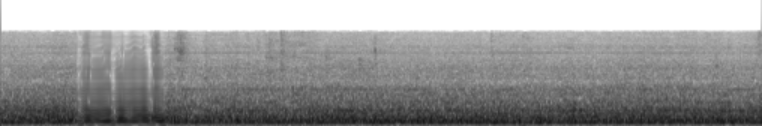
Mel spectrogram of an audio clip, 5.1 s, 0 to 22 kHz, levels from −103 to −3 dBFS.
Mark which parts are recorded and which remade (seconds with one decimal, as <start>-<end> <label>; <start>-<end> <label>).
0.0-0.5 recorded; 0.5-1.1 remade; 1.1-5.1 recorded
